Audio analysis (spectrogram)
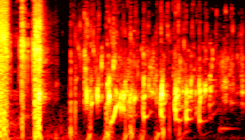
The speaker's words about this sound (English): Let me just pour one out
